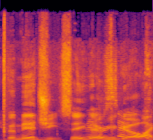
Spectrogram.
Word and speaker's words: Bemidji: Bemidji. Bemidji.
